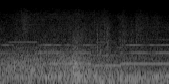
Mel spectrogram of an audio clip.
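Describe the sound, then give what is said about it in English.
An underground train arriving at Brixton, where it terminates, rumbles steadily, with a constant high electric whine over a dense low roar and faint clatter, and no voices. “This is Brixton, where this train terminates.”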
